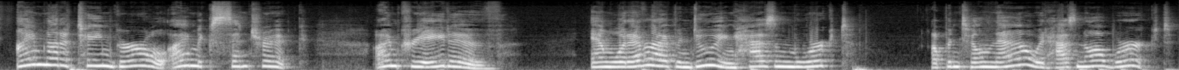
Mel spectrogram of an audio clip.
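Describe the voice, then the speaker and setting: A woman's high voice at a very slow pace, very even in loudness, with ordinary pitch variation and audible room echo. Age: 60s. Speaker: life coach. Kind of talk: personal vlog monologue. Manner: halting.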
